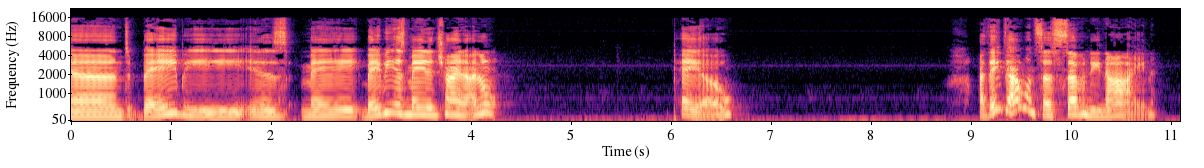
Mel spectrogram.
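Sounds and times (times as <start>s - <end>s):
faint low hum: 0.0s - 11.0s
faint breath: 8.7s - 9.1s.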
